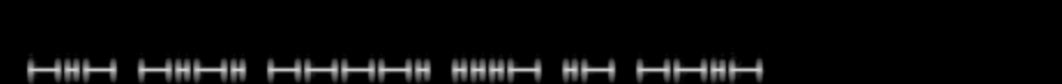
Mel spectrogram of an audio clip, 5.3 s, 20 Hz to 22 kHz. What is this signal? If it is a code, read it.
Morse code, heard as a keyed tone, about 31 wpm, 700 Hz. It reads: KC9VAQ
